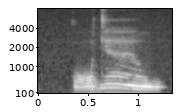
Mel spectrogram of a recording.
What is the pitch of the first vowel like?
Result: rising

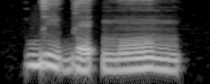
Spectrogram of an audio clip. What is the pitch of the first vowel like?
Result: falling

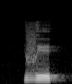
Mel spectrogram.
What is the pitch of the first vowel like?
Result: low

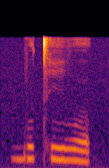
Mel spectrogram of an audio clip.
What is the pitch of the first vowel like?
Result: low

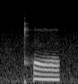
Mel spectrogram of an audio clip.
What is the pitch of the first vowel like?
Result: high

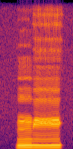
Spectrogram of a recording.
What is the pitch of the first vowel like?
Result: high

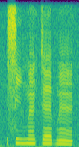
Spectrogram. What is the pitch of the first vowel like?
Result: high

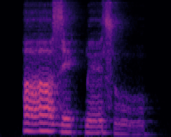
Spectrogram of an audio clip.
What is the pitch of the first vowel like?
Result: high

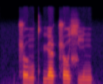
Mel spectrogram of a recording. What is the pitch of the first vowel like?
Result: rising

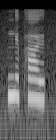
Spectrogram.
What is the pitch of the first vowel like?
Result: falling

